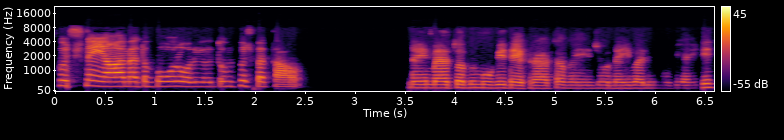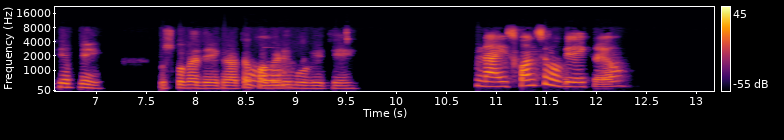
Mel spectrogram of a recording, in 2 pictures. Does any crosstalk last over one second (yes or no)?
no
